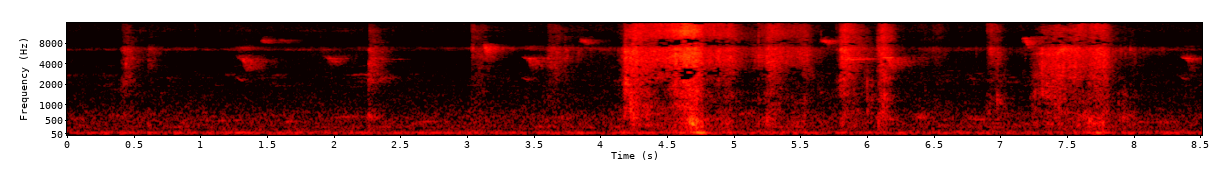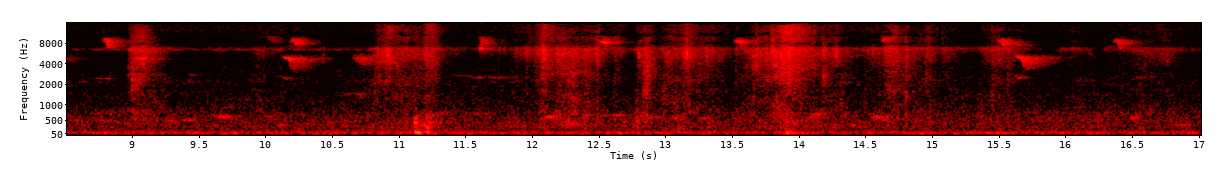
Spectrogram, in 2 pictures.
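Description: Faint rustling of dry leaf litter as a person moves and handles a sack, loudest about four seconds in and again near eight seconds, with scattered faint bird chirps.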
